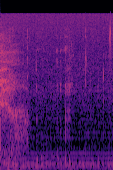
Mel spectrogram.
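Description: Near silence: a faint breath into a handheld microphone that fades within the first half second, then room tone with a few faint clicks.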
